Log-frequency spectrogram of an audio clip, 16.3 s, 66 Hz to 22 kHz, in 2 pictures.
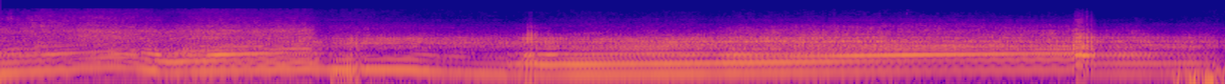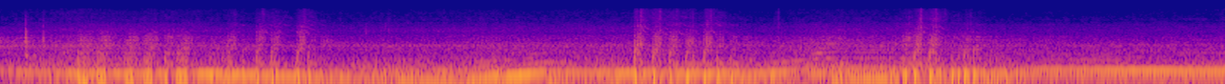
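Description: Audi S3 8V's turbocharged four-cylinder through an ARMYTRIX valved exhaust, accelerating hard. The pitch climbs through the gears, with a sharp crack at the upshifts about 3.5 and 7 seconds in. About halfway through it turns to a rougher, choppier rumble with scattered pops.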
